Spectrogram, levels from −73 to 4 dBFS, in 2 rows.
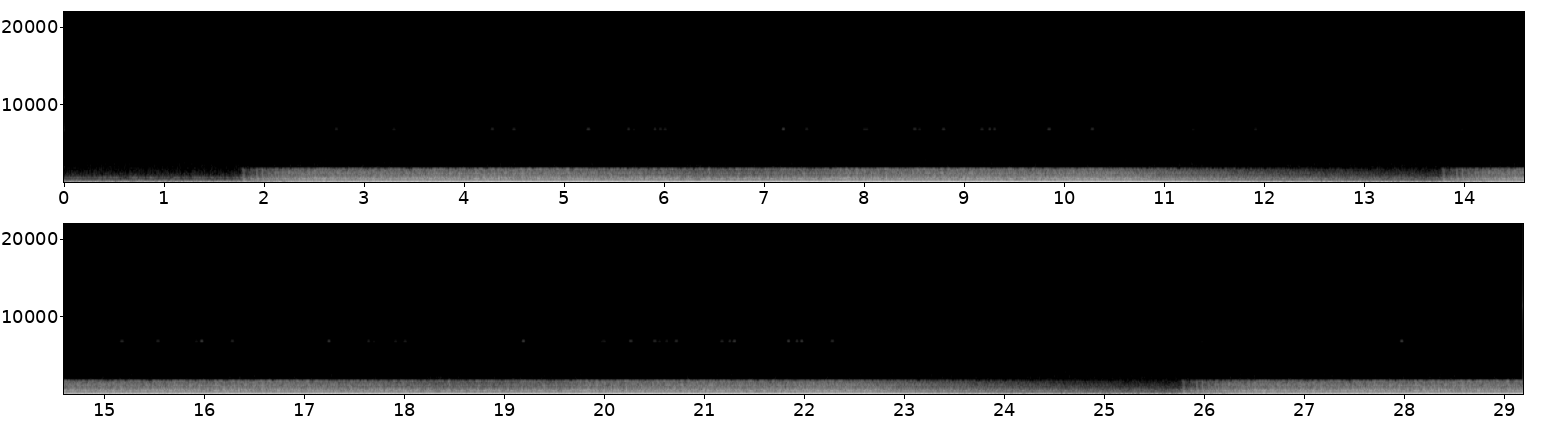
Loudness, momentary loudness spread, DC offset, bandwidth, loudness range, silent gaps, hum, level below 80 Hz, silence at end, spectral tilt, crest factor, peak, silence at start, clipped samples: -28 LUFS; 5 LU; 40%; 1.9 kHz; 4 LU; none; none; -28 dBFS; 0 s; -11 dB/octave; 10 dB; -2 dBFS; 0 s; under 0.1%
